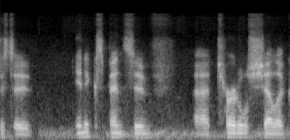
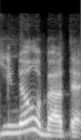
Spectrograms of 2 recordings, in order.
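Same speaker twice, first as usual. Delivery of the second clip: high, raised mock amazement; pitched up and louder, acting taken aback; surprised question; 10 semitones higher, 5 dB louder than usual. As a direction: replay your astonishment at the seller. Acts out surprise at dealer.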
